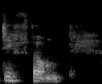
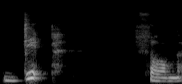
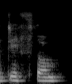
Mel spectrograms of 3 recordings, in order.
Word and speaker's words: diphthong: A lot of the time I hear it pronounced diphthong, and I get it. I see why, because DIP, they're all adjacent letters, but actually the di bit is over here and the thong bit is over there.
